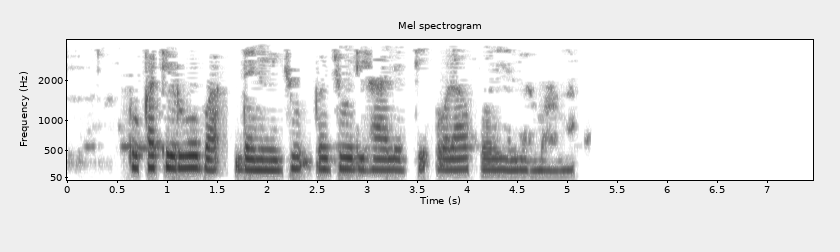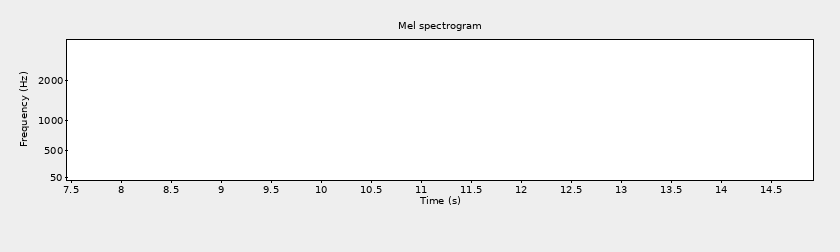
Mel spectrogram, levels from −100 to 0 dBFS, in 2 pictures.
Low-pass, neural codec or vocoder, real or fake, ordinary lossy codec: 3.6 kHz; none; real; MP3, 16 kbps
